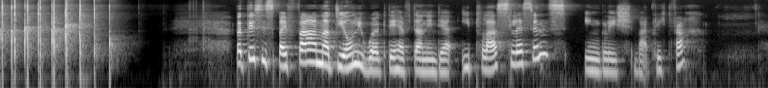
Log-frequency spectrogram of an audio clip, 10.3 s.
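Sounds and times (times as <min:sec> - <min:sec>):
short burst of applause: 0:00.0 - 0:01.8
speech: 0:03.2 - 0:09.4.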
